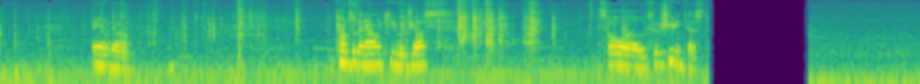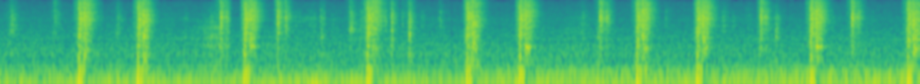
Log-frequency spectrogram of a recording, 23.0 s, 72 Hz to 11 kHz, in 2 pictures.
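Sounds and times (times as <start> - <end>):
low hum: 0.0 - 8.8, 10.1 - 23.0
airsoft rifle shots snapping: 12.4 - 13.5, 14.3 - 15.2, 16.0 - 16.5, 17.3 - 18.3, 19.0 - 23.0.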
